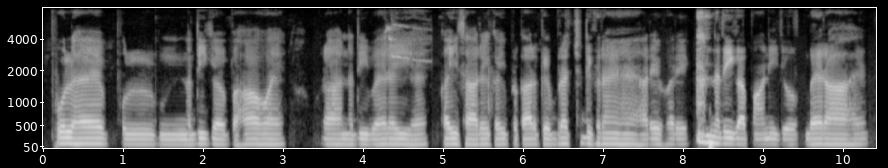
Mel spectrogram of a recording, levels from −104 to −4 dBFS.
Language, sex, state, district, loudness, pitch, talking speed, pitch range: Hindi, male, Bihar, Gopalganj, -25 LUFS, 110 Hz, 180 wpm, 110-115 Hz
